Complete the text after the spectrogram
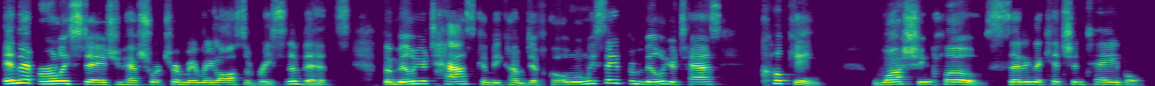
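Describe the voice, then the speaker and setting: A woman's voice: mid-range voice, animated, normal speed. Woman, educator, earnest explanatory talk, acts out examples.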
